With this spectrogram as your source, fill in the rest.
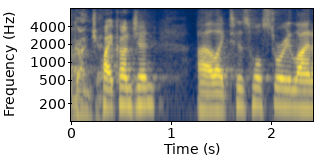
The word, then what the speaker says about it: Qui-Gon Jinn: How do you pronounce Qui-Gon Jinn. Qui-Gon Jinn.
